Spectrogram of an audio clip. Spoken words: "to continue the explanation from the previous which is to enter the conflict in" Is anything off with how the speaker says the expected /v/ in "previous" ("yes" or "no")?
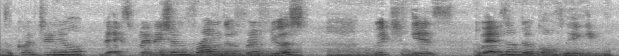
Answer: yes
